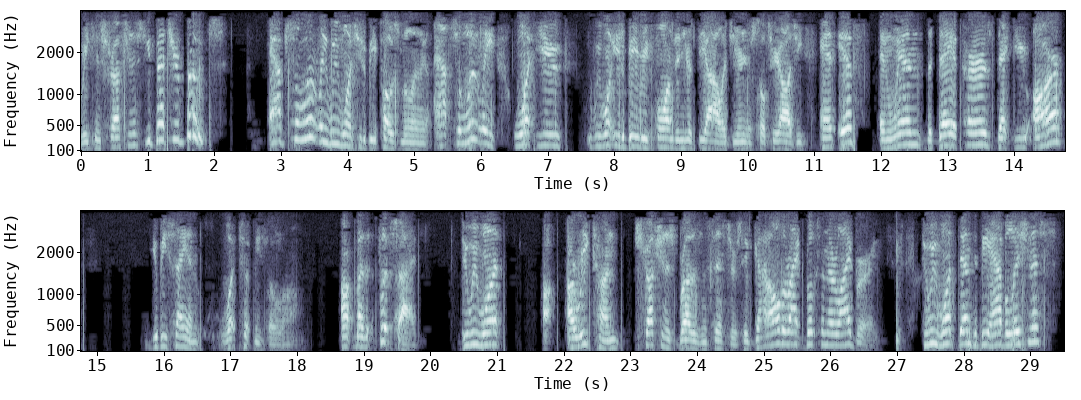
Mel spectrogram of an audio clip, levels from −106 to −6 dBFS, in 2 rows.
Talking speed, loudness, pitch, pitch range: 150 wpm, -20 LUFS, 180 Hz, 145-205 Hz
